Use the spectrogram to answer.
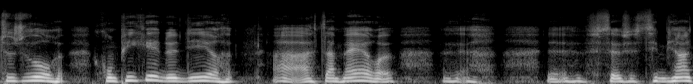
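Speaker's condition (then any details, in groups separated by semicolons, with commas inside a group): ALS (Charcot's disease); breathing difficulties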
